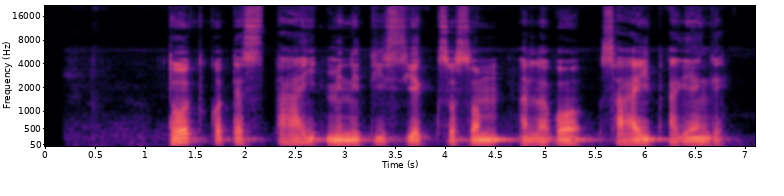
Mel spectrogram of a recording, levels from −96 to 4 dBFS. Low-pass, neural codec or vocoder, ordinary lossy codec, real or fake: none; none; none; real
